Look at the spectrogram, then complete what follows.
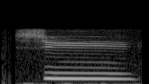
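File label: "syu6", Cantonese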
